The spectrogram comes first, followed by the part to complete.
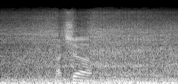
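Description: Steady low rumble of street traffic, with a short spoken word about a second in.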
